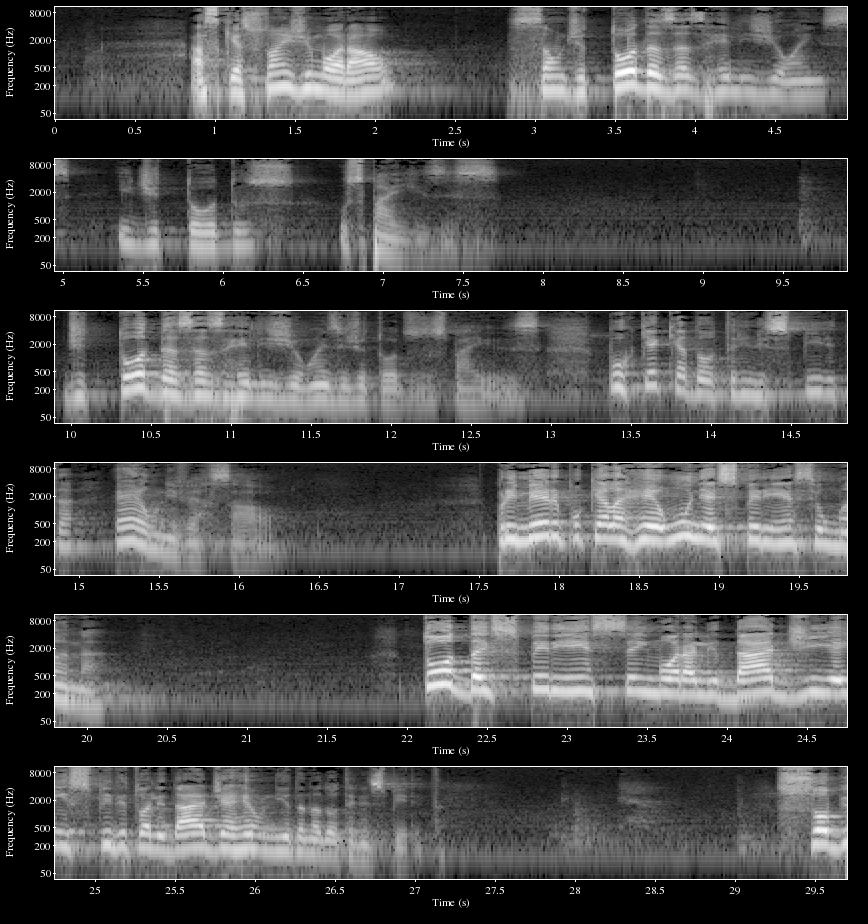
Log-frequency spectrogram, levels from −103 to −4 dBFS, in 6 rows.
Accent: Brazilian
